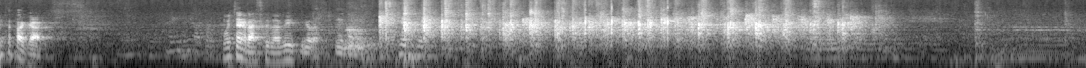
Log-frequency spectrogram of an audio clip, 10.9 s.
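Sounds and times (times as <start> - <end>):
speech: 0.0 - 0.7, 2.2 - 4.6
audience applause: 3.7 - 9.1.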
